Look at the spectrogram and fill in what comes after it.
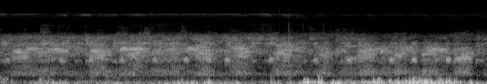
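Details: Frogs calling during the monsoon rainy season in Bangladesh after rainwater collected, a dense chorus of overlapping rapid croaks and trills held steady throughout, over heavy low rumbling wind or handling noise.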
